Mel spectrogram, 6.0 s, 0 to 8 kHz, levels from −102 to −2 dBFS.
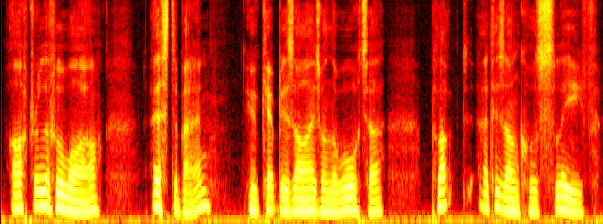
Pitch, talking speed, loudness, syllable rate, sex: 120 Hz, 170 wpm, -17 LUFS, 6.0 syllables/s, male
